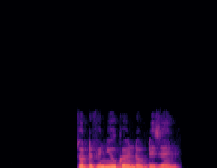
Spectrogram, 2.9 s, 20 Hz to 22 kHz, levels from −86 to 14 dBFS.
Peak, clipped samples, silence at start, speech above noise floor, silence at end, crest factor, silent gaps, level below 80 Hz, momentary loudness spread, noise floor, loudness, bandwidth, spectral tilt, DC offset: -6 dBFS; under 0.1%; 1.05 s; 67 dB; 0.5 s; 16 dB; none; -64 dBFS; 10 LU; -86 dBFS; -21 LUFS; 6.8 kHz; -9.5 dB/octave; under 0.1%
